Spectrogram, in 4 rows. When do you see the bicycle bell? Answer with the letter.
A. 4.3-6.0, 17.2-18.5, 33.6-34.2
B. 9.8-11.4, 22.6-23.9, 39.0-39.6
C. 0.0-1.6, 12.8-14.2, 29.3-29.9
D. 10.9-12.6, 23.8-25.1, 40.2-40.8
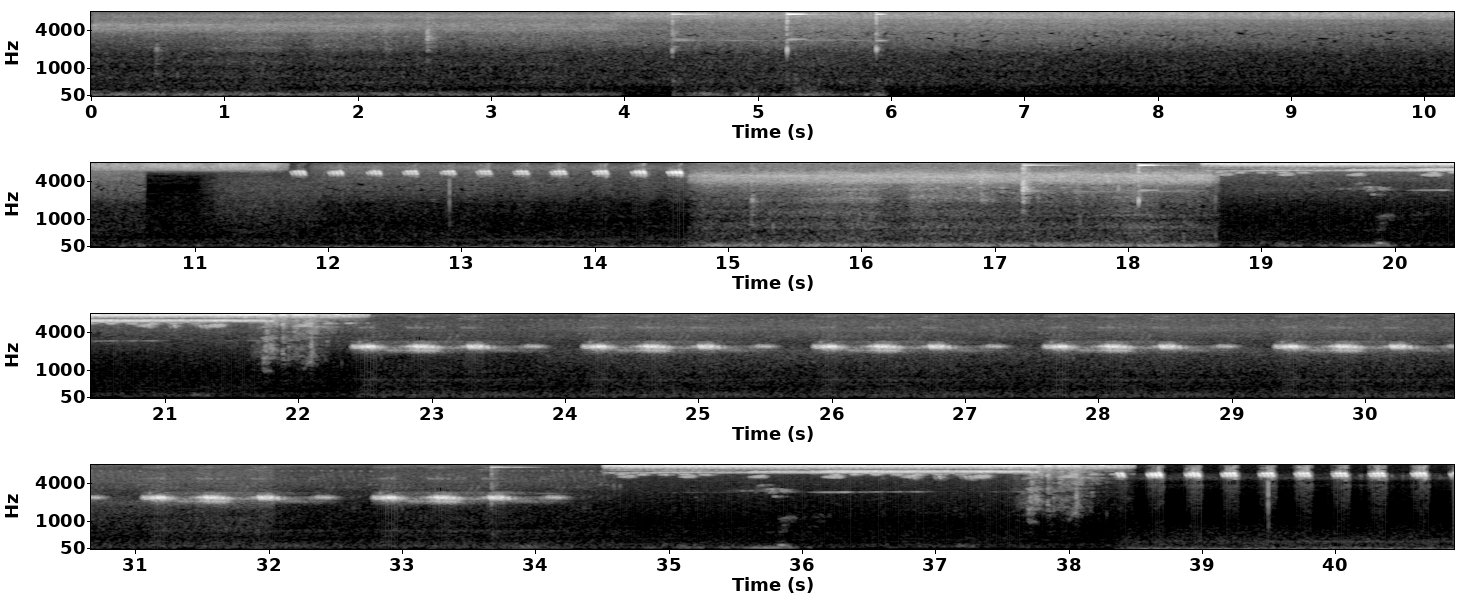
A.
